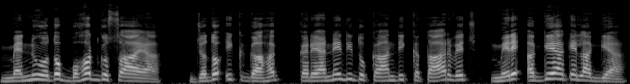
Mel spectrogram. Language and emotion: Punjabi, angry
